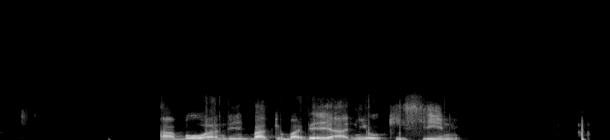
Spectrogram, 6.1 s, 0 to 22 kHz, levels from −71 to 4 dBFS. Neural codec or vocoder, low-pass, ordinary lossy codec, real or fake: codec, 16 kHz, 2 kbps, X-Codec, HuBERT features, trained on balanced general audio; 7.2 kHz; Opus, 16 kbps; fake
